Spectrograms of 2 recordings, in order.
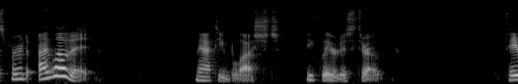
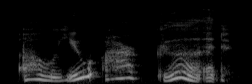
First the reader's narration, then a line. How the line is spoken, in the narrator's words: he whispered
